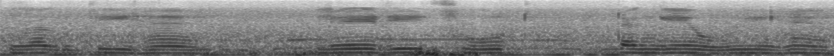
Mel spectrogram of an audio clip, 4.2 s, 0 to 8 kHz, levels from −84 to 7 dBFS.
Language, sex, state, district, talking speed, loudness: Hindi, female, Haryana, Charkhi Dadri, 100 wpm, -14 LUFS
